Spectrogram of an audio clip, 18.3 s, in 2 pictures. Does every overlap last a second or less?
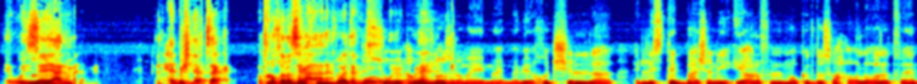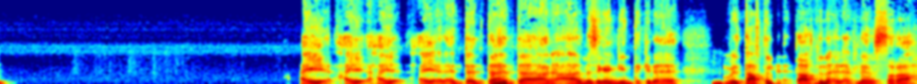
No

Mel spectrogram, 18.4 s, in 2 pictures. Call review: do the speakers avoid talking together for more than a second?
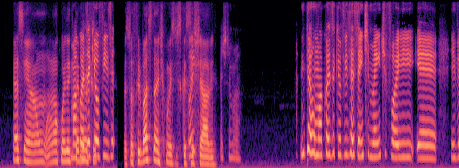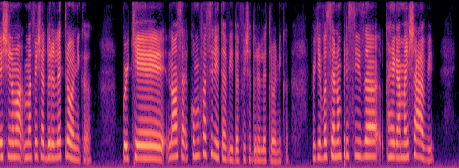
Yes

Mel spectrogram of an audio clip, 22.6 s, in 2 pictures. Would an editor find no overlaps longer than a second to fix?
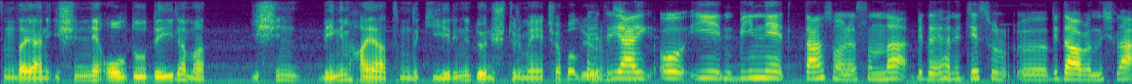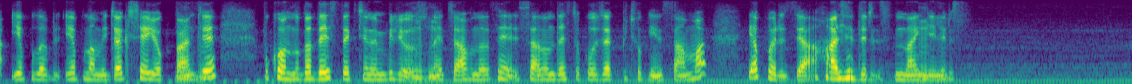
Yes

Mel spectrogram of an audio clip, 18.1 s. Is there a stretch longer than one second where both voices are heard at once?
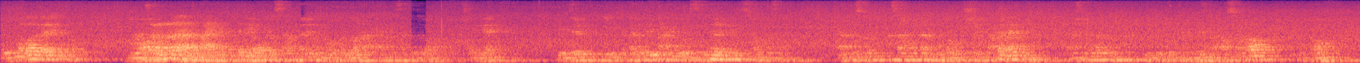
Yes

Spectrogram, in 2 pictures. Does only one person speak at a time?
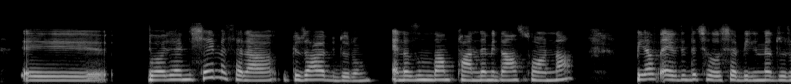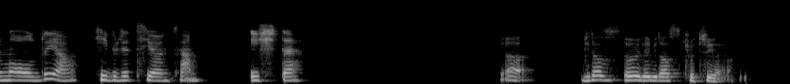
Yes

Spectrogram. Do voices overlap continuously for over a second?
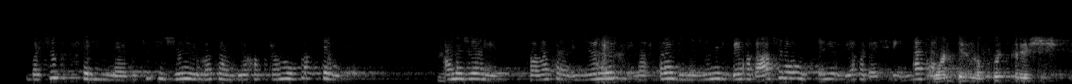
No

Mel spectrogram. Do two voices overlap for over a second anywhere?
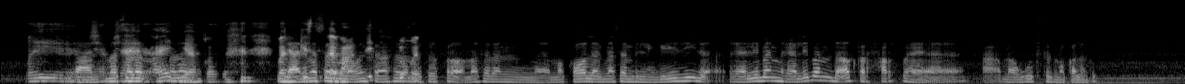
Yes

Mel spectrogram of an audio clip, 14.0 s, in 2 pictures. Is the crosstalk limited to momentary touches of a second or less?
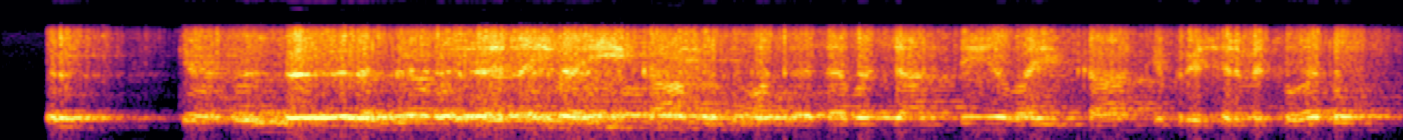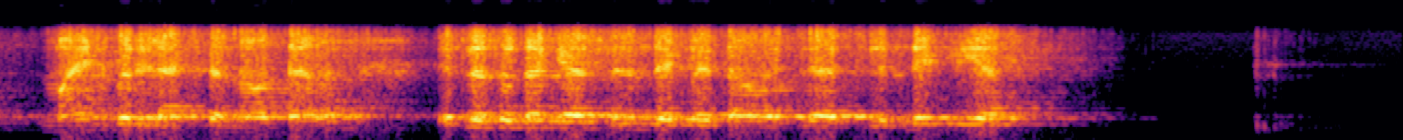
No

